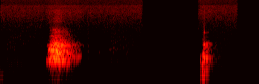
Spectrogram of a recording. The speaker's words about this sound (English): I've got a dog barking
